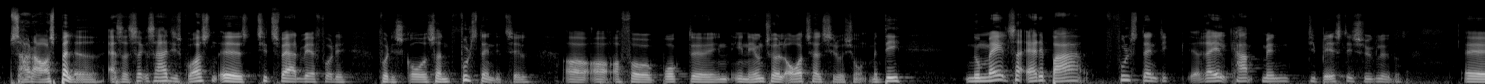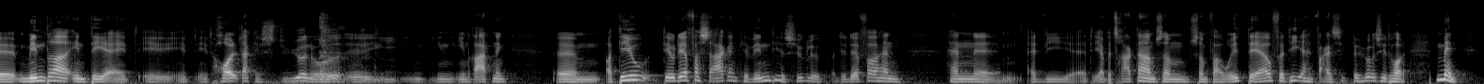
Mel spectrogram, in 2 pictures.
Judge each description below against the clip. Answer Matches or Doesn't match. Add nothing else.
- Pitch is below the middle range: Matches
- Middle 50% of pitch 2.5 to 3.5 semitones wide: Doesn't match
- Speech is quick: Matches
